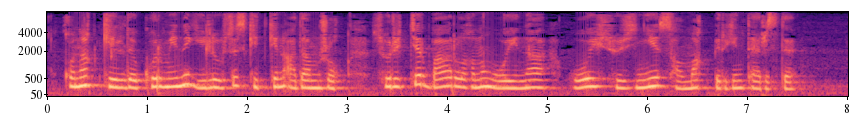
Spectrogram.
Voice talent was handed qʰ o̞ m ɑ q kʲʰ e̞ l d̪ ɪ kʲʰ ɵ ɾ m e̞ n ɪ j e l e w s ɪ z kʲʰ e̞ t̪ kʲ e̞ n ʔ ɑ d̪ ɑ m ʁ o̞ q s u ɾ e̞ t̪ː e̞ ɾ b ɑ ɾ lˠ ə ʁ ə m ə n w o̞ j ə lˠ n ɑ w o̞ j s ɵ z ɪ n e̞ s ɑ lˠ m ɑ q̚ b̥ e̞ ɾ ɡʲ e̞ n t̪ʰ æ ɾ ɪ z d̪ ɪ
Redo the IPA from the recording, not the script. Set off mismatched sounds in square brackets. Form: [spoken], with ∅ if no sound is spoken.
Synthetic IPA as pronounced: qʰ o̞ [n] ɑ q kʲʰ e̞ l d̪ ɪ kʲʰ ɵ ɾ m e̞ n ɪ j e l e w s ɪ z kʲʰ e̞ t̪ kʲ e̞ n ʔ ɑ d̪ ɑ m [ʒ] o̞ q s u ɾ e̞ t̪ː e̞ ɾ b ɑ ɾ lˠ ə ʁ ə [n] ə [ɴ] w o̞ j ə [∅] n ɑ w o̞ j s ɵ z ɪ n e̞ s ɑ lˠ m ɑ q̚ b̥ e̞ ɾ ɡʲ e̞ n t̪ʰ æ ɾ ɪ z d̪ ɪ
